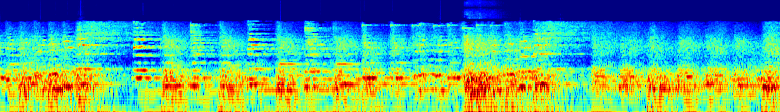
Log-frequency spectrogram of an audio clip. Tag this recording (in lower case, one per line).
music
